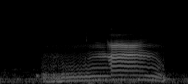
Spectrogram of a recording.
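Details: A male black domestic cat gives a drawn-out, throaty, sassy "mrrr" that swells brighter in the middle and drops away.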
